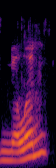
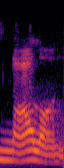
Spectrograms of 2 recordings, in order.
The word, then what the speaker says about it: Nilon: say my last name constantly gets pronounced as nilon it's nylon like the strings on a guitar it's an i not a y oh they spelled it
